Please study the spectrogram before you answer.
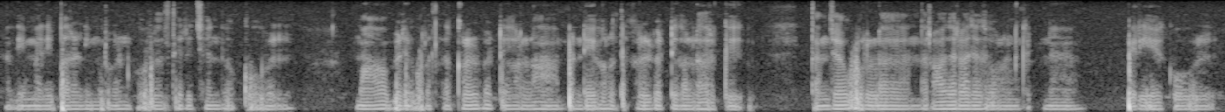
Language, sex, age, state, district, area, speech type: Tamil, male, 45-60, Tamil Nadu, Ariyalur, rural, spontaneous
